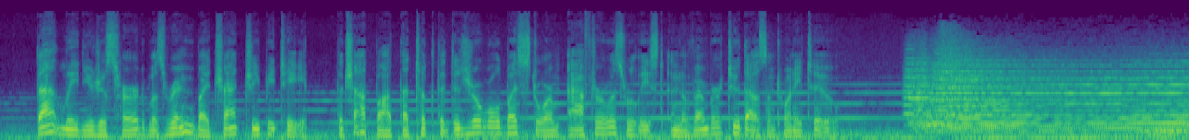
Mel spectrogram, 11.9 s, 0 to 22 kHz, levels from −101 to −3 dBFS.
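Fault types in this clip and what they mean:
No technical fault is audible anywhere in the clip.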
